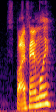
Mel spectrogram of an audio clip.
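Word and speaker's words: Spy × Family: So just as a like thing, you're not supposed to pronounce the X. Spy Family?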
